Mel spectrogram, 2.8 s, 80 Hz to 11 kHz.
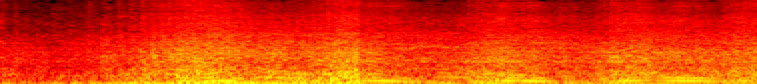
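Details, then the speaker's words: Yamaha NMAX V2 scooter that only cranked without starting for two months, now fixed: catches, builds smoothly and holds a clean rising rev with no sputter or misfire. "it's alive! It's alive!"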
